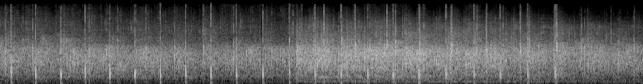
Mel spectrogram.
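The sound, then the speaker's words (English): A crowd claps steadily in a dense round of applause to thank singers and musicians after a show, many hands overlapping into a broad, crackling wash that swells slightly midway and holds for several seconds without any talking. “But let's thank them now just with a round of applause.”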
